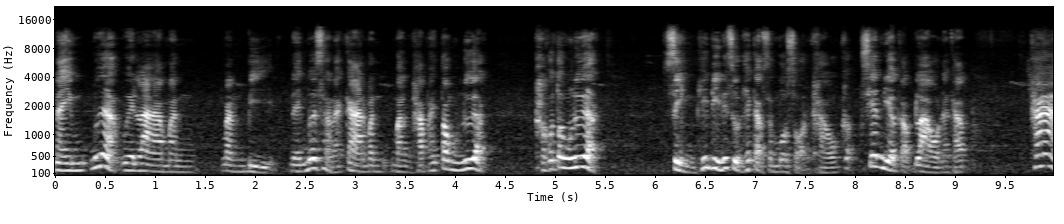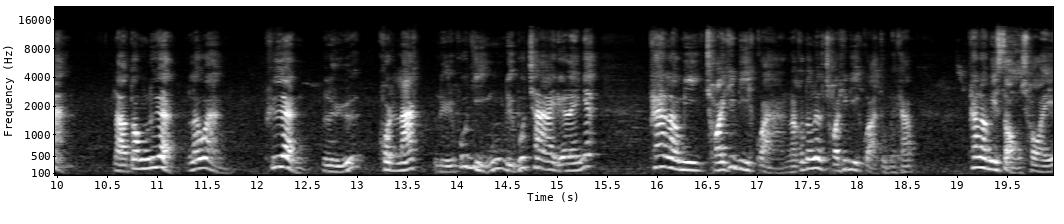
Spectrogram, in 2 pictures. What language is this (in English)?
Thai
